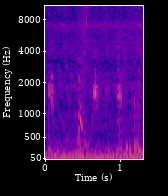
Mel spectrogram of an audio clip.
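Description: Farm ducks quacking in short, separate bursts while they eat at feeding time, over a steady low background rumble, fairly close and moderately loud.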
